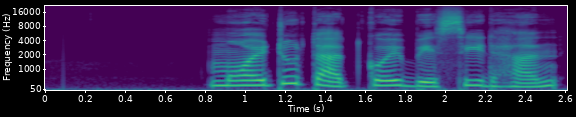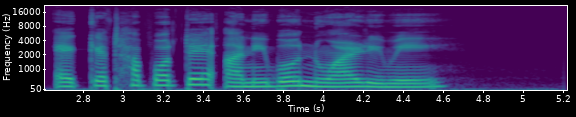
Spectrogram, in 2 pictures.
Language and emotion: Assamese, neutral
